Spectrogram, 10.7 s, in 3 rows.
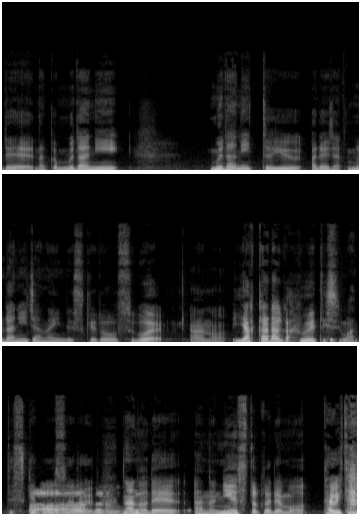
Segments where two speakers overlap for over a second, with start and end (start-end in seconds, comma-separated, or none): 7.4-9.3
